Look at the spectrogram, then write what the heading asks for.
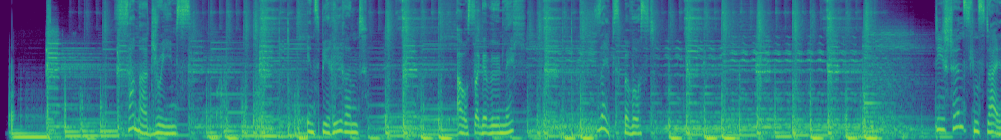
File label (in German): TV Werbung Mode; Peter Hahn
